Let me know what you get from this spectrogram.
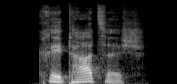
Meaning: Cretaceous
- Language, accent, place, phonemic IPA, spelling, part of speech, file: German, Germany, Berlin, /kʁeˈtaːt͡sɪʃ/, kretazisch, adjective, De-kretazisch.ogg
